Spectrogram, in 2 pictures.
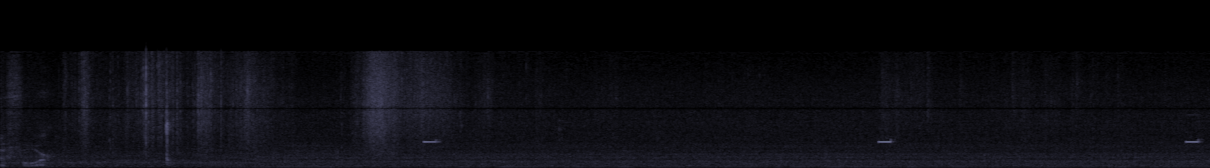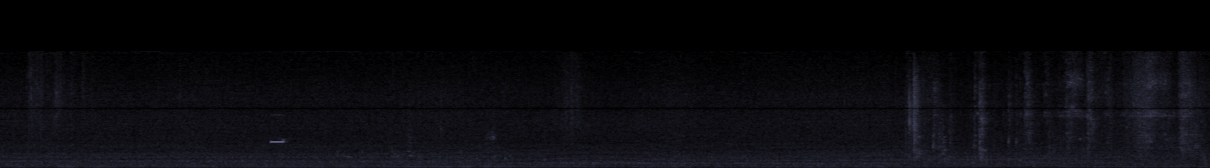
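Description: Traction service elevator car travelling up: a steady hum made of several low droning tones, with a short high beep four times a few seconds apart as it passes floors. The hum drops away near the end as the car stops.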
